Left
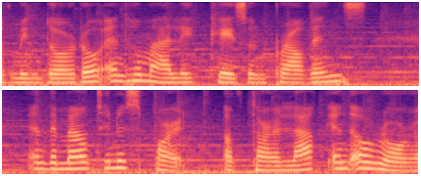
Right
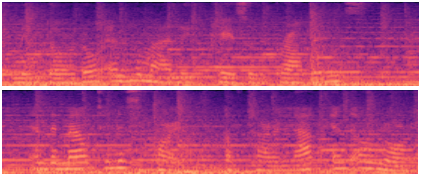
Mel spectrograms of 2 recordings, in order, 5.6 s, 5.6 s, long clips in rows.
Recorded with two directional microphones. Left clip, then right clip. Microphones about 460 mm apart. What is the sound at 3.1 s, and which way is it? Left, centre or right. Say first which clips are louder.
Speech: left 13 dB; centre.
